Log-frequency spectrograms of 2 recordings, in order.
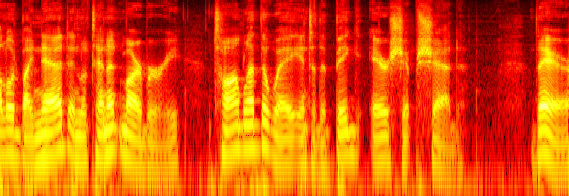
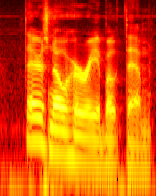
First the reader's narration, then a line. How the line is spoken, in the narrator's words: Tom said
